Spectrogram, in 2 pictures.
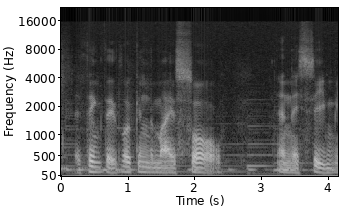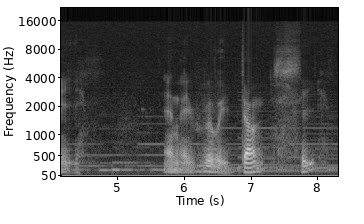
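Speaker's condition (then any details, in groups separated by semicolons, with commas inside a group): ALS; affects arms; progressing in arms, untreatable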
